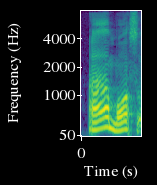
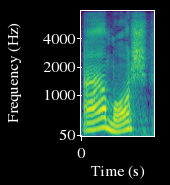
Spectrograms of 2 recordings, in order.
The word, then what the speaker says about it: Amos: Emsiger Selke, moin Strömer, kannst du bitte den guten Knipser, Betonung liegt auf gut, davon in Kenntnis setzen, dass Amos Pieper Amos und nicht Amosch sowie Nabi Keita Nabi und nicht Nabi Keita ausgesprochen werden.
